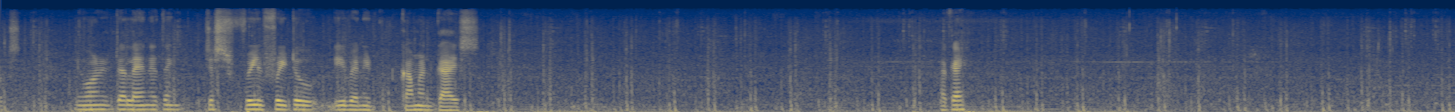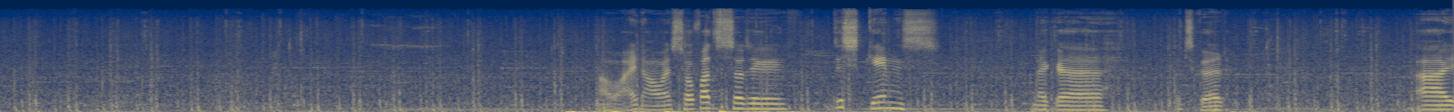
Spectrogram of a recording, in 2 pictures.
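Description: Footsteps run on a dirt path.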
